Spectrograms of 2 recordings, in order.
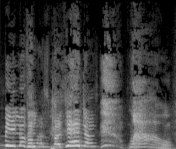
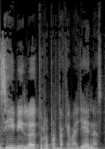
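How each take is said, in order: First: High, loud, near tears; joyful. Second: Said in the usual way. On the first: Retold or imitated. Strangers telling her of the whales, high tearful joy. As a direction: say it overflowing with joy. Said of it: "sino que me decían". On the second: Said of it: "No, no me decían".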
